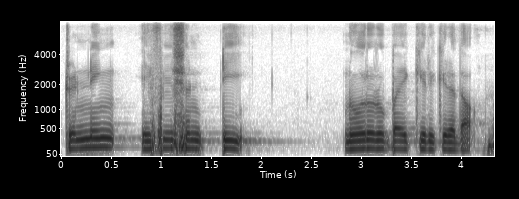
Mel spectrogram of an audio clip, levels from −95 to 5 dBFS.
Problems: echo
